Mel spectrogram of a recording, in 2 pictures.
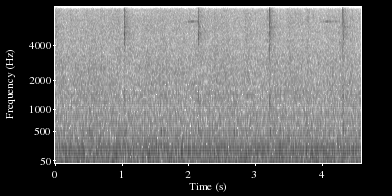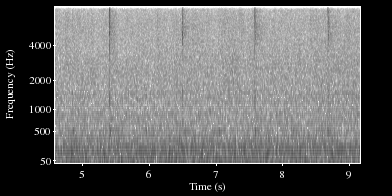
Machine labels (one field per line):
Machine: valve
